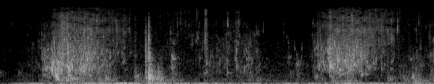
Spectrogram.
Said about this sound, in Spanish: Bueno, pues ahora ya remando, puesto que tenemos un río próximo en el que además se puede hacer rafting, ¿no?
